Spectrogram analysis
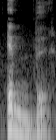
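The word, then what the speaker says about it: ب: Ib is how we pronounce the ba.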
